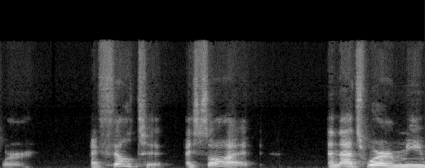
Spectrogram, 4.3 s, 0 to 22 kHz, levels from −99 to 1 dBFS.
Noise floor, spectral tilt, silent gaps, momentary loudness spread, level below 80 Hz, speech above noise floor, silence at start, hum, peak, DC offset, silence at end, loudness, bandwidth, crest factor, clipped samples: -75 dBFS; -3.5 dB/octave; none; 20 LU; -76 dBFS; 53 dB; 0.05 s; none; -4 dBFS; under 0.1%; 0 s; -22 LUFS; 17 kHz; 20 dB; under 0.1%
